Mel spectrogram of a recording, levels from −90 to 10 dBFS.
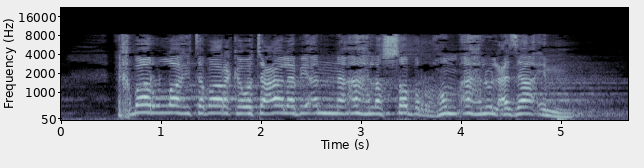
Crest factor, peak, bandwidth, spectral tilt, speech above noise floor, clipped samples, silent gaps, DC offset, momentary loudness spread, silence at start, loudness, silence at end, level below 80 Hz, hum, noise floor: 16 dB; -4 dBFS; 8.8 kHz; -2.5 dB/octave; 31 dB; under 0.1%; none; under 0.1%; 9 LU; 0.55 s; -17 LUFS; 0.05 s; -44 dBFS; none; -48 dBFS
